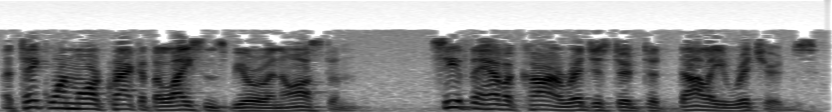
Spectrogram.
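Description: An actor playing a calm, laconic American Texas Ranger in a fifties radio western, businesslike in dialogue and narration. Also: male voice, medium pitch, moderate pace, husky. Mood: brisk, businesslike. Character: steady, laconic Texas Ranger lawman, male. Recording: muffled 1950s radio recording.

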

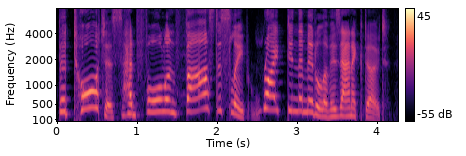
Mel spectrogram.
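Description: A woman's voice: high-pitched, sing-song, moderate pace, pushed and bright, no room sound, clean studio sound, voice pushed up, heavily acted. A woman voicing a glamorous, boastful pig nanny in an audiobook, grandly and emphatically explaining nonsense as fact. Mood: grand storytelling. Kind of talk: audiobook character voice.

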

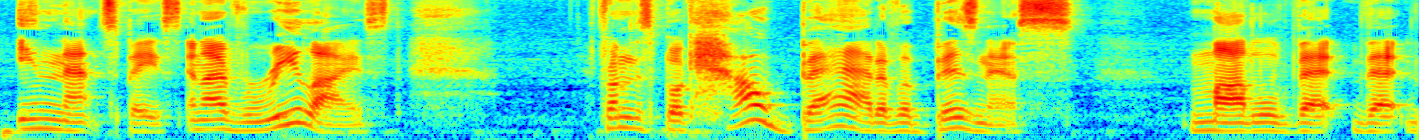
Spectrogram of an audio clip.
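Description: Candid thirty-year-old man rambling. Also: mid-range voice. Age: 30s. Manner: candid and rambling, with frequent restarts and fillers. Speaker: wedding photographer and podcast host. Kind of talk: casual solo monologue.

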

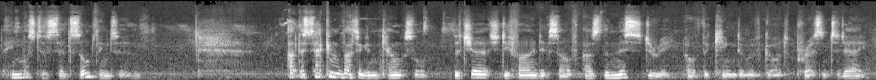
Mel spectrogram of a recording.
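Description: A man's voice: medium pitch, expressive, a little slow, bright, forceful tone, low-quality recording. Man giving a reflection over background noise. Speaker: podcast host giving a religious reflection. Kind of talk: scripted sermon-like reflection with sporting analogies.

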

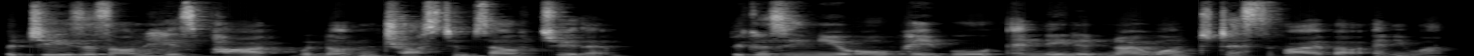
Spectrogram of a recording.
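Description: A woman's voice: fairly low pitch, steady tone, moderate pace, faint music behind. A woman giving a formal liturgical reading of scripture. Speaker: scripture reader.

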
